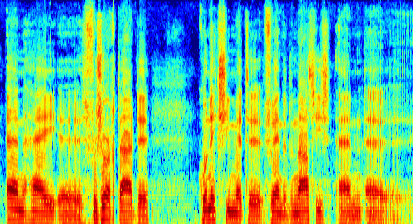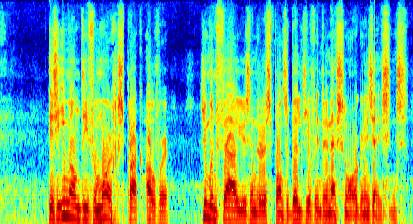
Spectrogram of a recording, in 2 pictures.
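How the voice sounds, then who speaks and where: A man's voice: lowish voice, a little fast, vocal fry. A man with a Dutch accent interviewing a guest, asking long, searching questions with hesitant fillers and restarts. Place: conference venue.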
